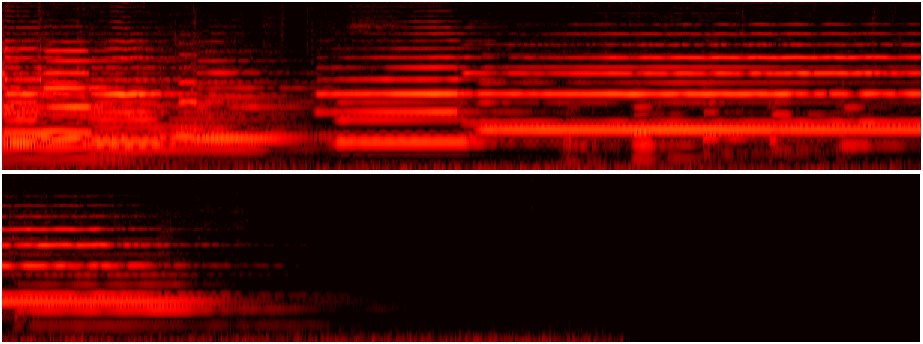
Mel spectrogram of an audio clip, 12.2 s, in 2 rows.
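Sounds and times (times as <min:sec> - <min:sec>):
musical trio: 0:00.0 - 0:08.2.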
